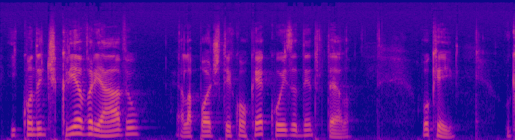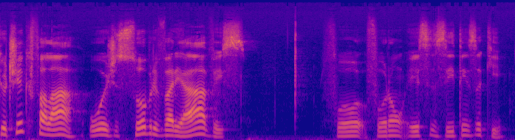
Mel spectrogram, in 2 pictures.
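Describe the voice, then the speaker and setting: A man with a mid-range, slightly mellow voice leads a recorded programming lesson over screen share. He is patient and repetitive, often checking in on his students.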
